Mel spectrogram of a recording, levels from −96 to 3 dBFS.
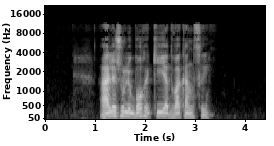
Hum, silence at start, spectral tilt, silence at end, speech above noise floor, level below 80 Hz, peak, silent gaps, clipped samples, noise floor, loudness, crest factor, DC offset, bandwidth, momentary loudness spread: none; 1.1 s; -4 dB/octave; 1.15 s; 56 dB; -54 dBFS; 0 dBFS; none; under 0.1%; -79 dBFS; -22 LUFS; 24 dB; under 0.1%; 11.5 kHz; 13 LU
